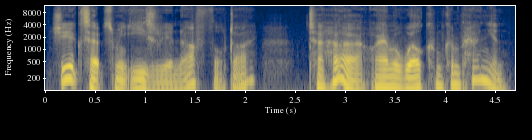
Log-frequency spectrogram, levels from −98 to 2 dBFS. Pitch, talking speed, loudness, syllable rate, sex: 110 Hz, 180 wpm, -17 LUFS, 5.5 syllables/s, male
